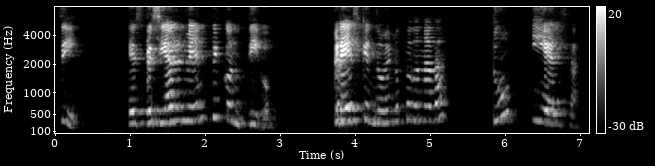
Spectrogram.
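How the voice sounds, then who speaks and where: A woman's voice: very high voice, expressive, slow pace, bright, forceful tone, echoey room, heavily acted. A woman playing a bossy, suspicious wife scared of burglars, nagging urgently and scornfully in a comedic radio play. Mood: scolding, scornful.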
